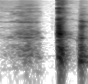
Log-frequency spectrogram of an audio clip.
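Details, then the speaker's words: Adult livestreamer coughing during speech, saying he has a bit of a cough today and may be wheezing after a long day. "Excuse me. I got a bit of a cough today. Sorry if I'm wheezing."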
